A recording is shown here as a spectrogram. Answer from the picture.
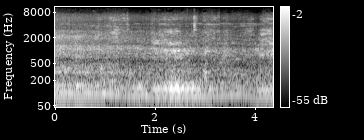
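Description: Loaded dump truck's diesel engine running steadily at low speed as the truck moves slowly away.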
